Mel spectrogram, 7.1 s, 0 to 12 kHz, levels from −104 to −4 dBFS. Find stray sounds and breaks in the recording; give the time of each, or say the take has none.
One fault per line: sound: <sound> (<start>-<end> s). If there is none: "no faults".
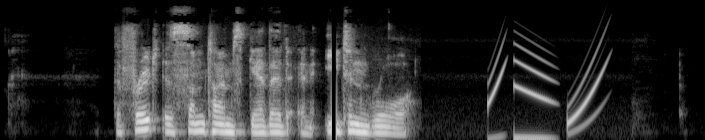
sound: dropout (3.3-3.4 s)
sound: chirp (4.9-6.1 s)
